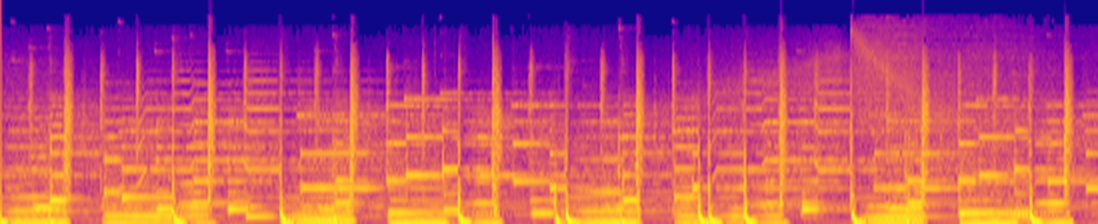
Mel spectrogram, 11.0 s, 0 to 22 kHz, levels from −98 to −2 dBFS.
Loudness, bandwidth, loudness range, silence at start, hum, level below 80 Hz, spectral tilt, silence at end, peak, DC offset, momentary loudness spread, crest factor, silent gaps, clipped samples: -12 LUFS; 11 kHz; 1 LU; 0 s; none; -14 dBFS; -6 dB/octave; 0 s; 0 dBFS; under 0.1%; 6 LU; 10 dB; none; under 0.1%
